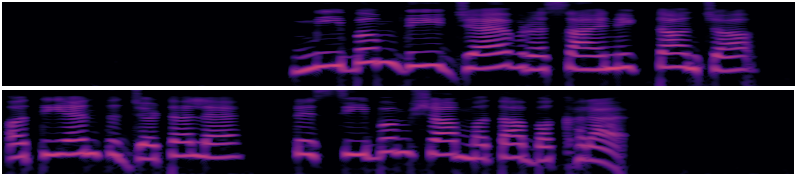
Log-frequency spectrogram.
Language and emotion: Dogri, neutral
